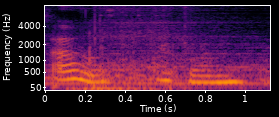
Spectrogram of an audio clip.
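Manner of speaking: normal talking voice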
